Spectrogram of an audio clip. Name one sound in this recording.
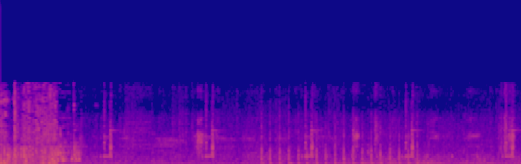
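A short electronic beep sounds once every second, counting down.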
